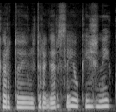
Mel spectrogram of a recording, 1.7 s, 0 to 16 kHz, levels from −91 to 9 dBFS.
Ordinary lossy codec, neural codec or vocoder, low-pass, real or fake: AAC, 64 kbps; none; 14.4 kHz; real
